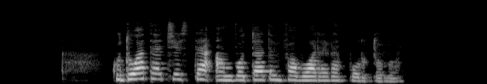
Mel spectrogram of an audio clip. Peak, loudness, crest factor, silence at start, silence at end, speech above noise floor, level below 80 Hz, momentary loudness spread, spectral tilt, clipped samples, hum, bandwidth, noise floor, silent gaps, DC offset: -4 dBFS; -21 LUFS; 20 dB; 1.15 s; 0.85 s; 31 dB; -74 dBFS; 16 LU; -7.5 dB/octave; under 0.1%; none; 7.6 kHz; -52 dBFS; none; under 0.1%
